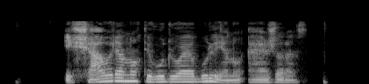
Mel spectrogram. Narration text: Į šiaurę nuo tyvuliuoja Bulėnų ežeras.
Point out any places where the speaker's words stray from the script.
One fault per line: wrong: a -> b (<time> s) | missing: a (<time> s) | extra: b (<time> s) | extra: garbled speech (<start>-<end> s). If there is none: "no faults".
no faults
